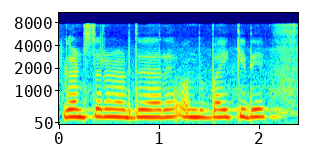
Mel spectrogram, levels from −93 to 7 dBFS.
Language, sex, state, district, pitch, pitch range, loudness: Kannada, female, Karnataka, Bidar, 220 Hz, 220-230 Hz, -12 LUFS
